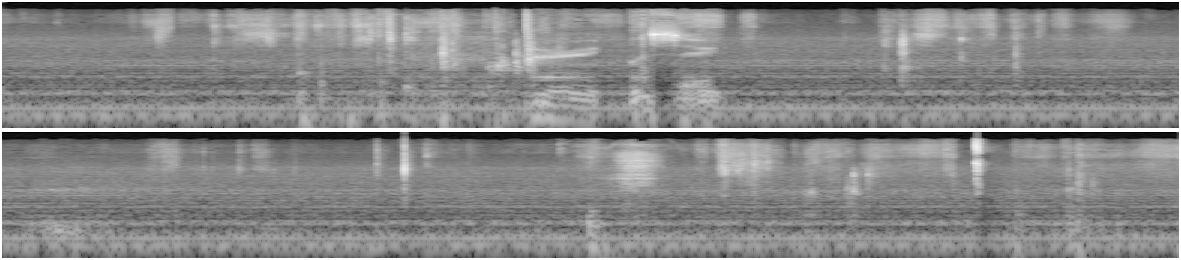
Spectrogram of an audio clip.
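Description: A sheet of paper rustles and slides as it is moved.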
